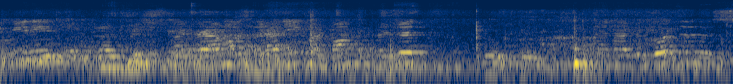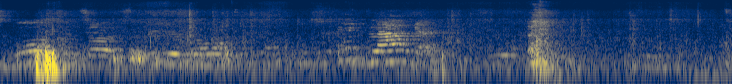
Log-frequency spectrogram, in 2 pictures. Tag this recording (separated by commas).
Speech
